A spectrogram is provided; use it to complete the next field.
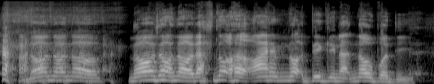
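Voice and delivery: laughing, loud and high.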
